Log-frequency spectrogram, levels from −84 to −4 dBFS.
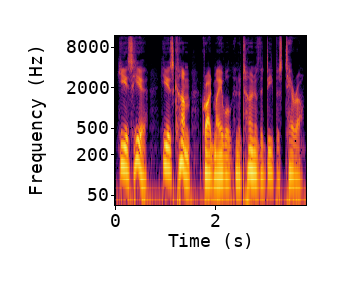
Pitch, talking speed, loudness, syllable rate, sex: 105 Hz, 220 wpm, -20 LUFS, 6.0 syllables/s, male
